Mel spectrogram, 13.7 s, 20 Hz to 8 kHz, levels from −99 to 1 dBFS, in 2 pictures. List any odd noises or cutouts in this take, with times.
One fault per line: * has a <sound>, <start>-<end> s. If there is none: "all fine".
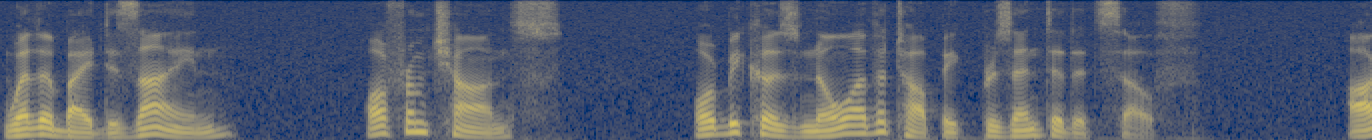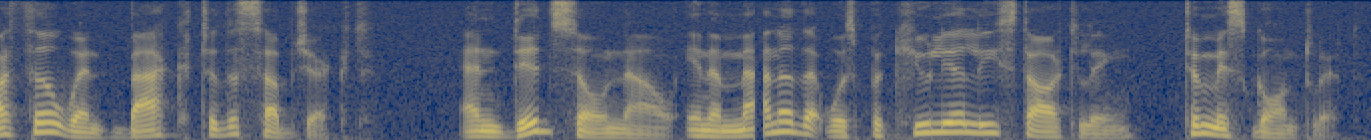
* has a dropout, 10.6-10.7 s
